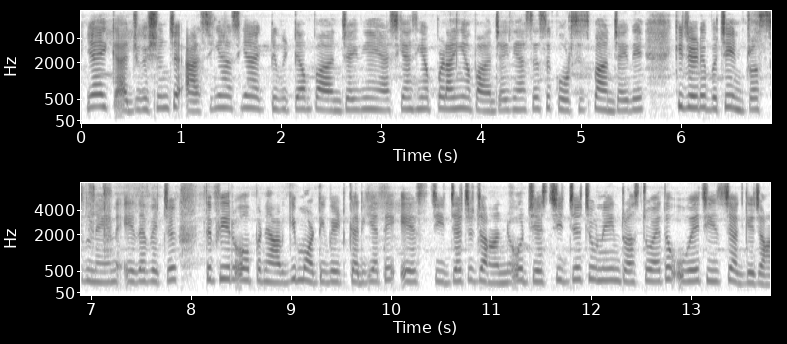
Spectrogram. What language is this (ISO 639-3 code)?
doi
